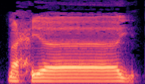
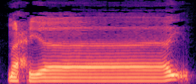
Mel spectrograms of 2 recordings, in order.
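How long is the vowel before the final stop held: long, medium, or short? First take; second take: medium; long. First: The final long vowel is held moderately long. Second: The final long vowel is held very long. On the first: "محياي توسط" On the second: "محياي طول"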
